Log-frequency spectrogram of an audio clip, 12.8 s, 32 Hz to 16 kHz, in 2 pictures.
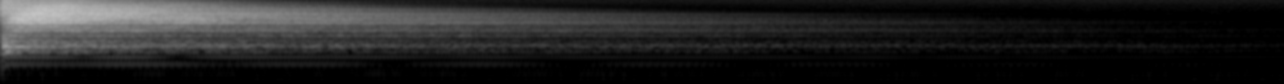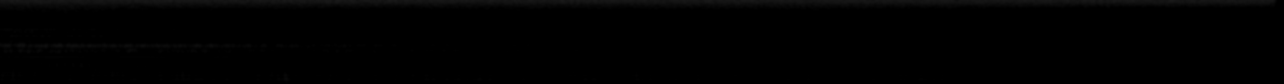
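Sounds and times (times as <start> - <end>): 
black 20 Big Beat Edge Paiste 2002 cymbal: 0.0 - 5.2.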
